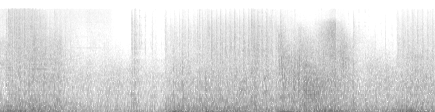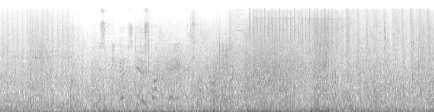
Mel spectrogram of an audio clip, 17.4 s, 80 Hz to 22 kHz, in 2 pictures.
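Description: Sustained gunfire in Planetside 2, with bursts of shots aimed at the player in a busy online battle, a steady dense barrage with heavier thumps near 3, 6 and 8 seconds, over faint background talk.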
